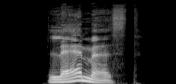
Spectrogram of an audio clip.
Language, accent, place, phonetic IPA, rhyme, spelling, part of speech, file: German, Germany, Berlin, [ˈlɛːməst], -ɛːməst, lähmest, verb, De-lähmest.ogg
- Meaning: second-person singular subjunctive I of lähmen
